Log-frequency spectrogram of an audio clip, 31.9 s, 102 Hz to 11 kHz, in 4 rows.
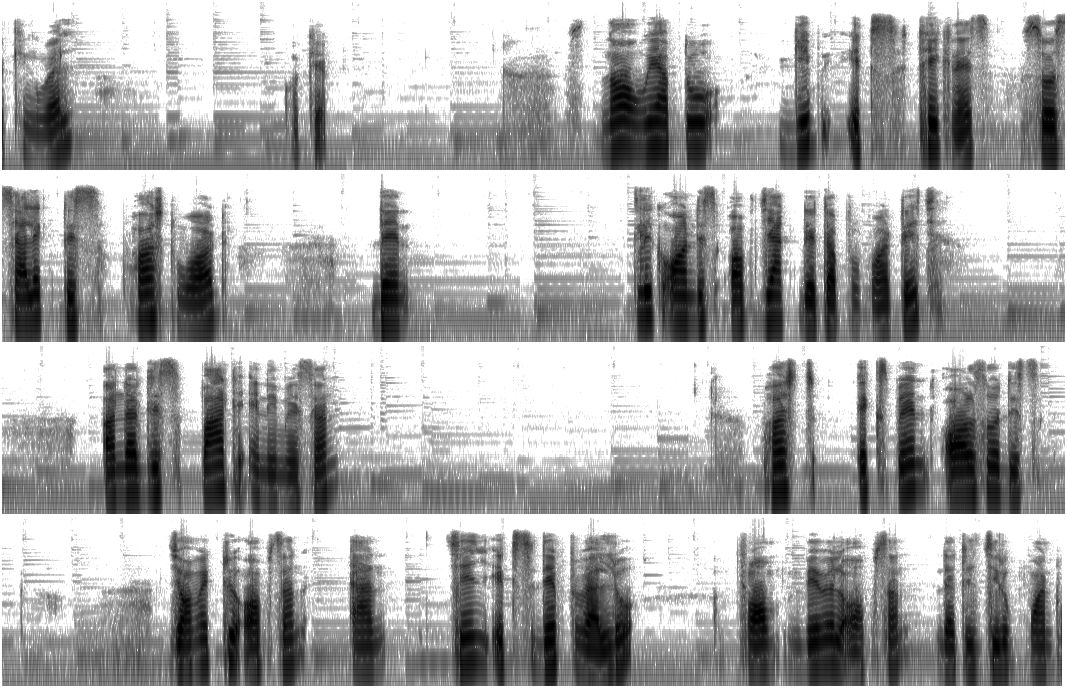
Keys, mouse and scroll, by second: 0.9 space, 9.1-13.8 middle drag, 13.8 click, 13.9-17.9 middle drag, 17.9-31.8 drag.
